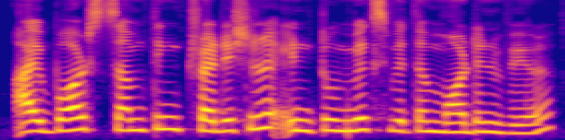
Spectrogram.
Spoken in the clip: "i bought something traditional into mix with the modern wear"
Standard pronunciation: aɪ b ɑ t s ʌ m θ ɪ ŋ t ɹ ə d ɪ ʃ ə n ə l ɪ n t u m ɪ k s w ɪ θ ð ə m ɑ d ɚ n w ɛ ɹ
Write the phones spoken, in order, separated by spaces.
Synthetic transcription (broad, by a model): aɪ b ɑ t s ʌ m t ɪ ŋ t ɹ ə d ɪ ʃ ə n ə l ɪ n t u m ɪ k s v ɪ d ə m ɑ d ɚ n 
